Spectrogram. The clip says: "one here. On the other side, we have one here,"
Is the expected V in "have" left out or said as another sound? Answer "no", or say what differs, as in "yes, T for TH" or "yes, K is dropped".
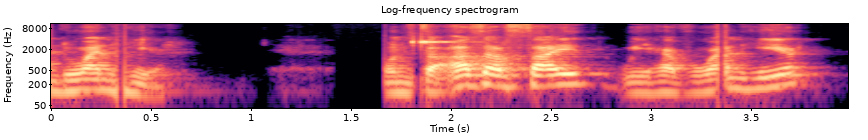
no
